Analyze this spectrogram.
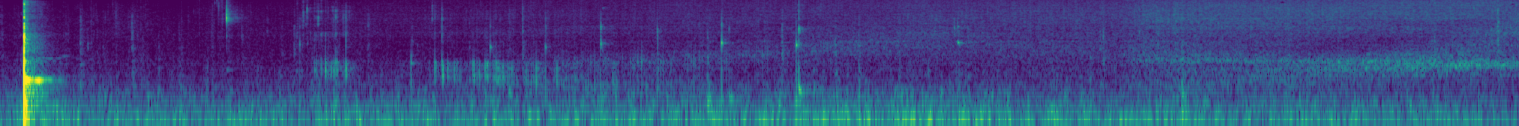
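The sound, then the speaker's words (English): A sharp clink opens, followed by champagne being poured and a steady fizzing hiss of bubbles with fine crackles that settles into a soft effervescent wash. No one speaks. “More champagne? May as well, huh?”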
